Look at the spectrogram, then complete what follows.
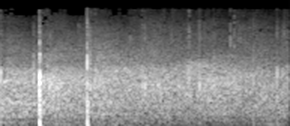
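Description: An audience applauds in a steady, dense wash of clapping, with a couple of sharper individual claps standing out early on. The applause holds at an even, moderate level throughout, with no voices.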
